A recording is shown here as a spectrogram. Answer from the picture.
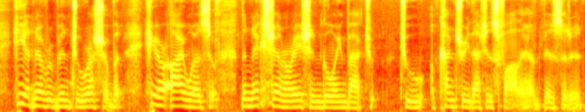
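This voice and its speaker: With an American accent, a woman speaks in a fairly low pitch amid audible room echo and noticeable background noise. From New York City. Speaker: interviewee, third-generation Korean American. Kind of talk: oral history interview. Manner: halting.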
